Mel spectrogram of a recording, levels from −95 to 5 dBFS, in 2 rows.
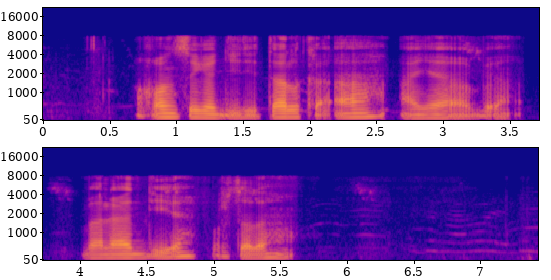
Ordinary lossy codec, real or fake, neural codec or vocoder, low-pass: none; real; none; none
